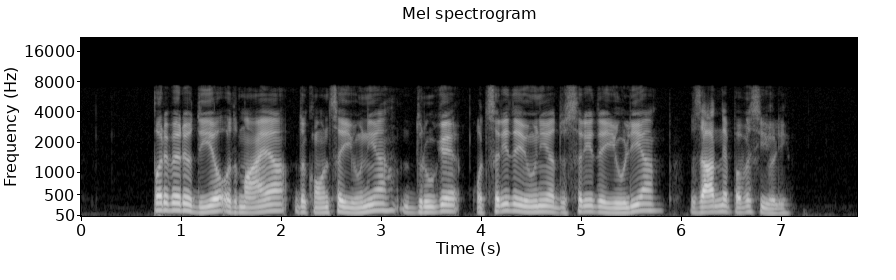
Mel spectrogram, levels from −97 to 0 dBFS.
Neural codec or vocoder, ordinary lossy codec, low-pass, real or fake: none; none; 7.2 kHz; real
